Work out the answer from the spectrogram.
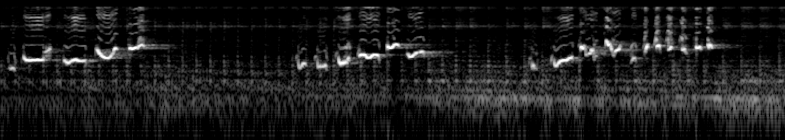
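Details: White-rumped shama from Wonosobo, Central Java, Indonesia, singing harsh 'shot' phrases meant to provoke rivals into fighting: bursts of loud rising whistles and slurred notes in three runs, the last ending in rapid clipped notes.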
